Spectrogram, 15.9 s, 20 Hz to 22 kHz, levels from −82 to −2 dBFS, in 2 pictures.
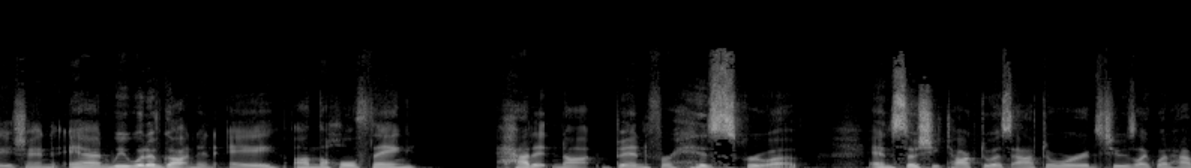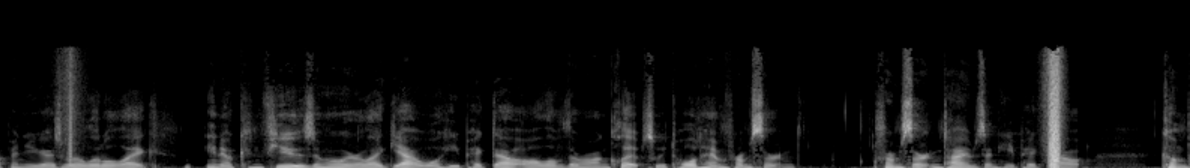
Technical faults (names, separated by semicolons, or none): wireless microphone noise hit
